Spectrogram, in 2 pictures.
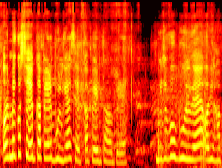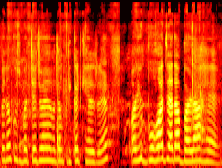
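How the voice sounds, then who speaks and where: High-voiced chatty woman vlogger. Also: steady tone, normal speed. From Jammu and Kashmir, India. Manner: chatty, rambling, addresses viewers as "guys". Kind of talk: casual vlog storytelling to viewers. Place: outdoors on a rooftop and at a school ground.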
